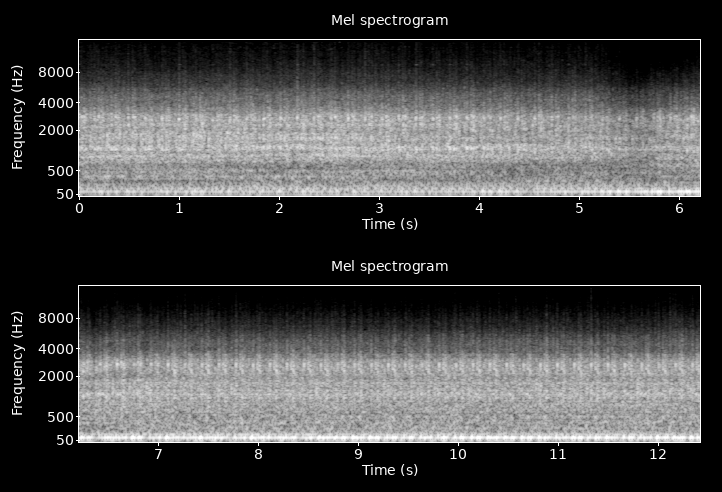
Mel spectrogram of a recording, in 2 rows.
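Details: Ford 7.3 IDI diesel at idle: diesel clatter with an uneven, lumpy beat around three pulses a second; rough idle caused by a leaking fuel return line.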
